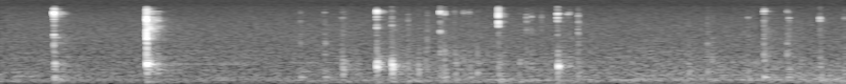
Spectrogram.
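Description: Faint typing on a computer keyboard: scattered single keystrokes, two sharper clicks in the first second and a few more around two seconds in.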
